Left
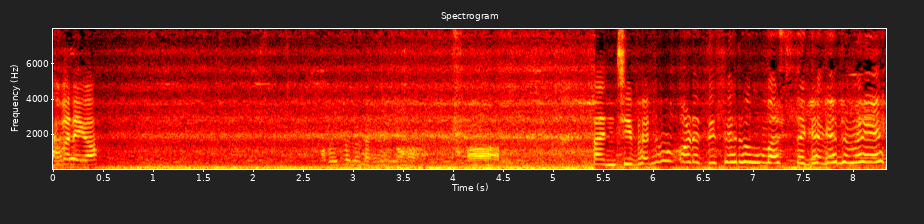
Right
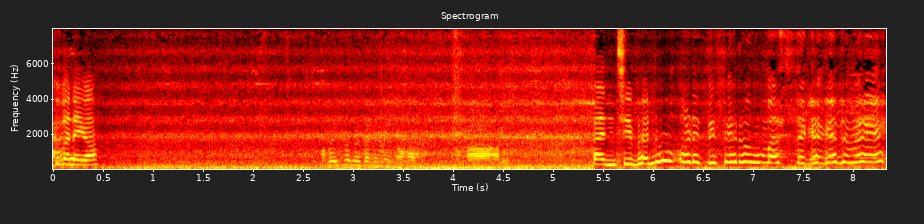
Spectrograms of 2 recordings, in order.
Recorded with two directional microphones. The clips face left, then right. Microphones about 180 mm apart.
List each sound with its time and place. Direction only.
0.0 s vehicle: 35° right (ahead or behind)
5.4 s speech: 30° right (ahead or behind); by 8.3 s 5° right (ahead or behind)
